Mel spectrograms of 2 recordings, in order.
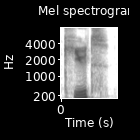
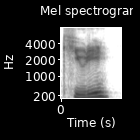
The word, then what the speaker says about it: Qt: I've never heard cutes UI framework being called cutes. I actually think it's literally pronounced cute.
